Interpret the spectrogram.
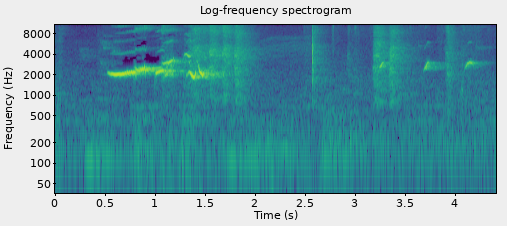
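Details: White-rumped shama under training, one loud rich warbled phrase rising and twisting, followed by scattered clicks and short soft whistles.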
